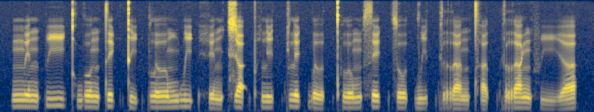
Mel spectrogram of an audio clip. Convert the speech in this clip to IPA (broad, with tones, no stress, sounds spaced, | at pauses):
m e˧ n p iː˥˩ kʰ w o˧ n t e˦˥ k̚ t i˨˩ ʔ p l ɤː˦˥ m w i˥˩ ʔ h e˩˦ n t͡ɕ a˥˩ ʔ pʰ l i˦˥ t̚ k l e˥˩ k̚ l ɤː˨˩ t̚ pʰ l o˦˥ m s e˦˥ k̚ s oː˥˩ t̚ w i˦˥ t̚ k r a˧ n tʰ a˨˩ t̚ k r a˥˩ ŋ f i˩˦ a̯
